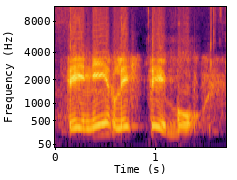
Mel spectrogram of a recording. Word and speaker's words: Tener l'Esteva: Voilà, alors ça s'écrit Tener l'Esteva et ça se prononce en occitan Tenir l'Estebo.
